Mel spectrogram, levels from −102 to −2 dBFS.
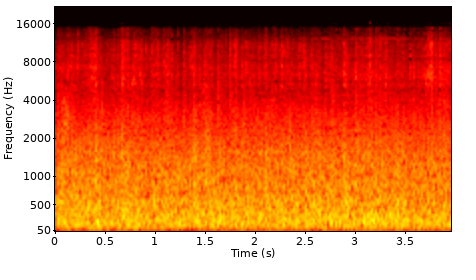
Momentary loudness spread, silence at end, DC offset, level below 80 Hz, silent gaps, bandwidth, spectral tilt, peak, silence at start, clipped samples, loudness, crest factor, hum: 1 LU; 0 s; under 0.1%; -62 dBFS; none; 15.5 kHz; -6 dB/octave; -16 dBFS; 0 s; under 0.1%; -31 LUFS; 14 dB; none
